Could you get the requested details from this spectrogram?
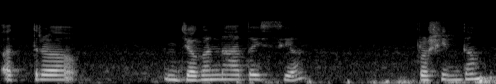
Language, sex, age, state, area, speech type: Sanskrit, female, 18-30, Tripura, rural, spontaneous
